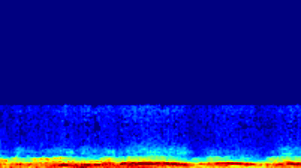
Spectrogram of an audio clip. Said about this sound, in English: Outside, the people are cheering as they hear the jury's verdict.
